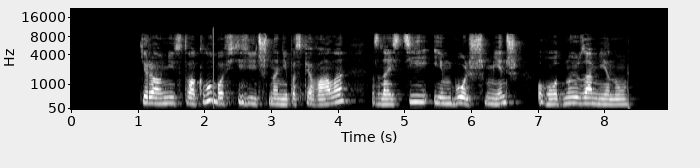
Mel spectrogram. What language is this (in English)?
Belarusian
